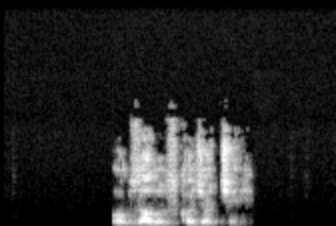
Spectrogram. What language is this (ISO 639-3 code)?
lzz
